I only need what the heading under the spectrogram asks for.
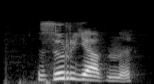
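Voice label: "зыръявны", Komi, female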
